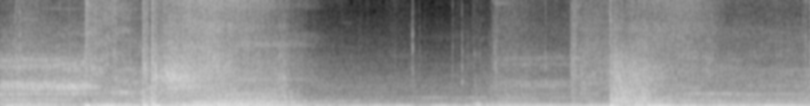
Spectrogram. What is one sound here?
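An explosion roars and crackles.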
